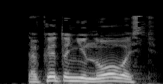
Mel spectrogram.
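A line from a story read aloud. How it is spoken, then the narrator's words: Mustached man smirking. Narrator (Russian): хмыкнул усач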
